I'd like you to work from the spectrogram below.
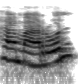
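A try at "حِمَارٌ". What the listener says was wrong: Nah, ini harokatnya haknya bukan fathah yang, tapi kasrah.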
